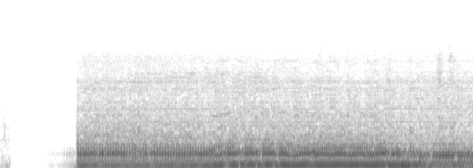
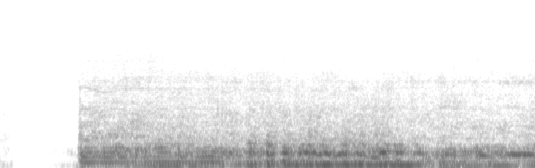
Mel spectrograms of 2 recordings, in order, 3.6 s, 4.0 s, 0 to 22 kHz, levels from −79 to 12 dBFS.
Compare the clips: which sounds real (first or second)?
first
